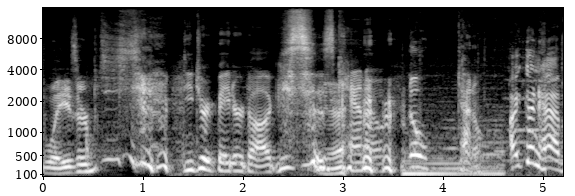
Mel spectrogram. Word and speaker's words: Kano: And it's Kano. Kano. It's spelled Kano.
